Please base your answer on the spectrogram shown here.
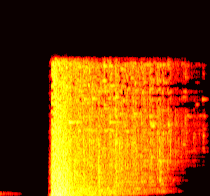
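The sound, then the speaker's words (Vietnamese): A teacup hurled onto the ground inside a tent smashes and shatters, with fragments flying. It lands as one sharp, loud crash, followed by a bright glassy tinkle that fades over about a second, with no voices. “Chén trà tựa như một tia chớp bị hất văng lên trên mặt đất, nhất thời vỡ tan ra, mảnh vỡ bắn tung ra bốn phía, bắn cả vào lều vải.”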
